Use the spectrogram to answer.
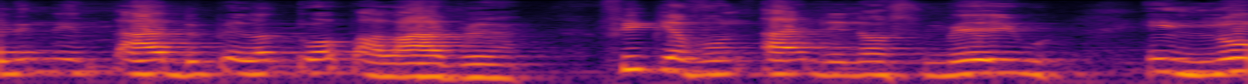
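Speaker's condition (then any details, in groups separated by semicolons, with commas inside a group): Cerebral palsy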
